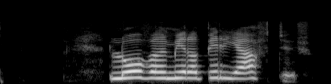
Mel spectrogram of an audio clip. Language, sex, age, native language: Icelandic, male, 10, Icelandic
